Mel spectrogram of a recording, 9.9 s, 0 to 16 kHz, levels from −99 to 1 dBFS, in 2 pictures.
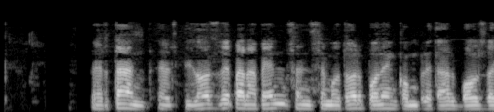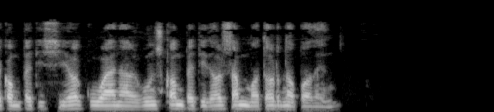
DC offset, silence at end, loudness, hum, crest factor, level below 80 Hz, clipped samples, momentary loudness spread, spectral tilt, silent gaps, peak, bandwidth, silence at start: under 0.1%; 1.65 s; -25 LUFS; none; 18 dB; -68 dBFS; under 0.1%; 9 LU; -5.5 dB/octave; none; -6 dBFS; 7.8 kHz; 0.9 s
